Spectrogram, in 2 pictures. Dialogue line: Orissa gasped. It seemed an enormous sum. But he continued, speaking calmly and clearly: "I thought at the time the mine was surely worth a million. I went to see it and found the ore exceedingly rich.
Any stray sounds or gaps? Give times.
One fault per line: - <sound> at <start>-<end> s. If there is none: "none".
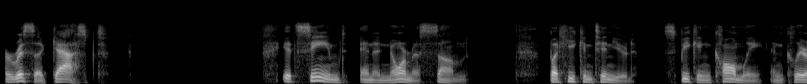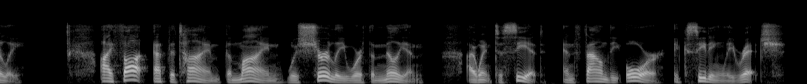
none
